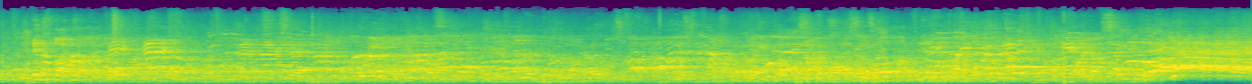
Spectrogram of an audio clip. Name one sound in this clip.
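Spectators shout and chatter outdoors.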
